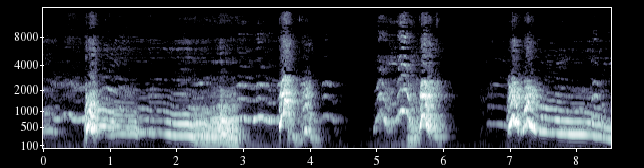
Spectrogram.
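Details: Dog lets out yip-like onsets that run into short wavering howls, in four bursts separated by brief silences.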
